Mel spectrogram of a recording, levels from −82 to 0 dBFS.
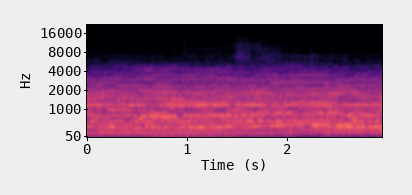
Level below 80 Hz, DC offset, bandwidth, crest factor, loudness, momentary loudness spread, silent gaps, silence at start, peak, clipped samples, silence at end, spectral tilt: -58 dBFS; under 0.1%; 11.5 kHz; 12 dB; -25 LUFS; 2 LU; none; 0 s; -12 dBFS; under 0.1%; 0 s; -6 dB/octave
